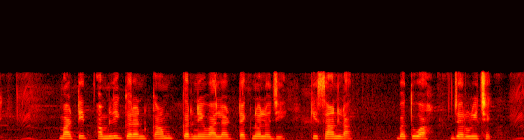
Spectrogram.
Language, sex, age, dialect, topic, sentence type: Magahi, female, 18-24, Northeastern/Surjapuri, agriculture, statement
